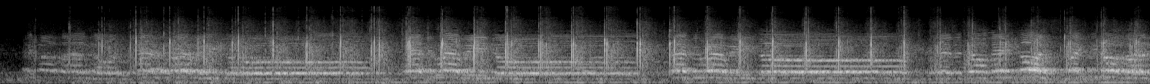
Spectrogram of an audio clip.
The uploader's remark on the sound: SBW At The Match: Charlton Athletic (A). Recorded throughout the day and directly in the away at The Valley, this is our audio adventure and highlights from a gritty, hard-fought 1-0 victory.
